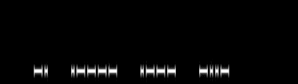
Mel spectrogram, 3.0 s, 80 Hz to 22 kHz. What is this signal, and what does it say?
Morse code, heard as a keyed tone, about 46 wpm, spaced as for 25 wpm, 700 Hz. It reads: N1JX
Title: USA Call Signs - 4 Characters - 3x Character Spacing - 45wpm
